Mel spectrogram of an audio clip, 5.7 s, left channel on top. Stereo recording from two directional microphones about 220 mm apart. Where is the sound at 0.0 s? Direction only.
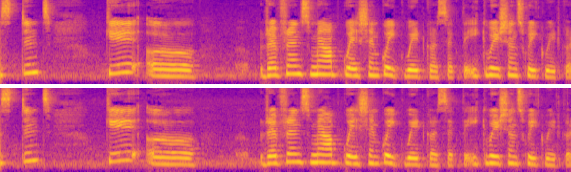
15° left (ahead or behind).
